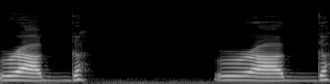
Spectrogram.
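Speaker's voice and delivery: the word said slowly and drawn out. Showing a learner how to say a word to hear its last sound: saying the word slowly. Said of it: "Say it slowly to find the very last or the ending sound".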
